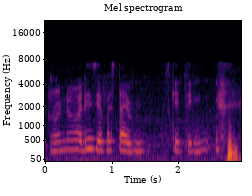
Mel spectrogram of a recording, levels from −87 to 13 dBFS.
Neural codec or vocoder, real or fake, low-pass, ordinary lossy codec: none; real; 7.2 kHz; Opus, 32 kbps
